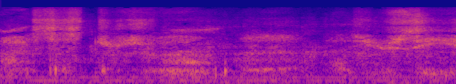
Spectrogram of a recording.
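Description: A person whispering, over a faint steady hum.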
